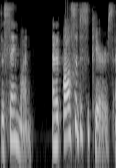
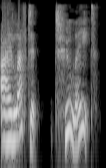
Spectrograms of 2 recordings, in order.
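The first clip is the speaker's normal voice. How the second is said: slow, sheepish, self-conscious, embarrassed voice. Susan answers Peter after the shooting match, in an embarrassed voice. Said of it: "said Susan in an embarrassed voice".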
